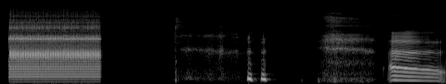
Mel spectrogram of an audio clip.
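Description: A loud, harsh Family Feud-style game show buzzer sound clip blares for about a second, followed by short bursts of noisy, jumbled sound and a final warbling tone.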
